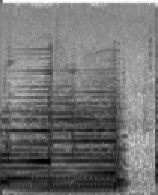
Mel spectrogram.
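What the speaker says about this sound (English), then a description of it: "And I combined that with some reverse guitars." Reversed guitar layers chopped into a sustained pad, swelling in tonal blocks that cut off suddenly near the end before a brief return; alone, with no talk.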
